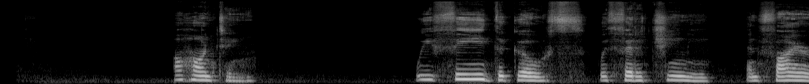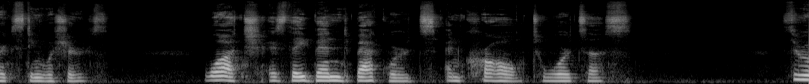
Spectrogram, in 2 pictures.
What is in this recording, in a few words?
Poetry Recording; Pedestal Magazine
